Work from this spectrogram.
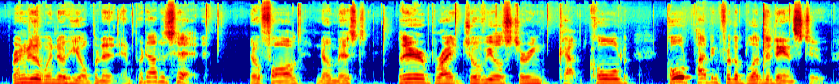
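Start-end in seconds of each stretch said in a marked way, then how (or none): none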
